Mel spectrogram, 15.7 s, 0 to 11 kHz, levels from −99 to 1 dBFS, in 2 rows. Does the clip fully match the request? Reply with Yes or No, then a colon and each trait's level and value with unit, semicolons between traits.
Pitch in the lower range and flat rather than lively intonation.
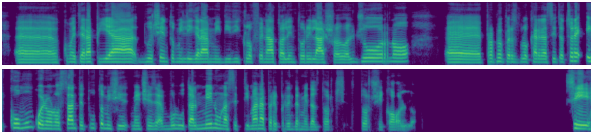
No: medium, 170 Hz; narrow, 2.2 semitones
